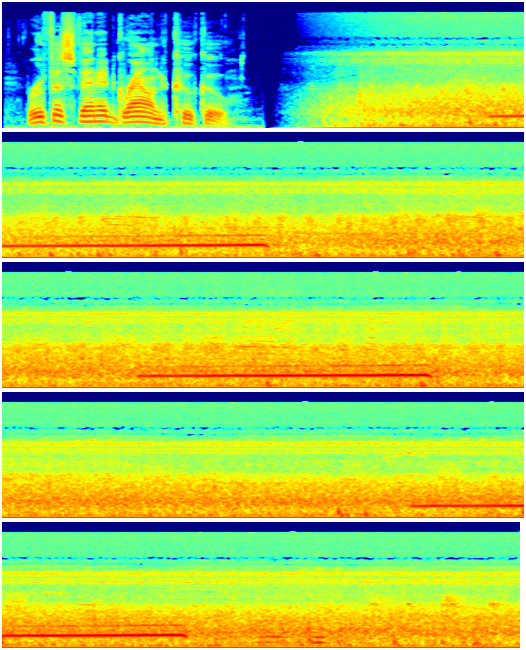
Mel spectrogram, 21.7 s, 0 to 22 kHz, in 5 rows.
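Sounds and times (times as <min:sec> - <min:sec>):
Rufous-vented Ground-Cuckoo calling: 0:02.8 - 0:21.7.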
